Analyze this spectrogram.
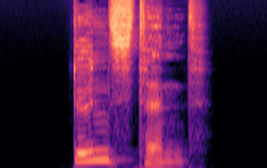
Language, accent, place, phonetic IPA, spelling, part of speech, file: German, Germany, Berlin, [ˈdʏnstn̩t], dünstend, verb, De-dünstend.ogg
- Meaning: present participle of dünsten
